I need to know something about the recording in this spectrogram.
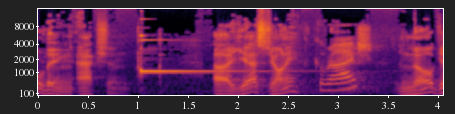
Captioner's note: ping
